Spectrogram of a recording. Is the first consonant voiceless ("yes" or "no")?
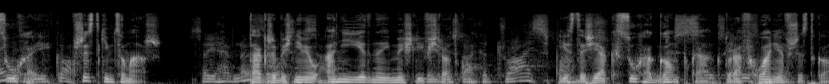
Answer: yes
